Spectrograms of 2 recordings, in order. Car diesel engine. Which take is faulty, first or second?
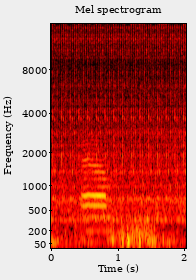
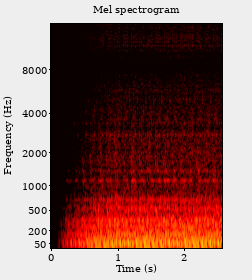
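second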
